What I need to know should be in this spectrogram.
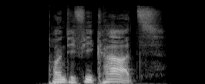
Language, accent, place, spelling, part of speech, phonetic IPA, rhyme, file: German, Germany, Berlin, Pontifikats, noun, [pɔntifiˈkaːt͡s], -aːt͡s, De-Pontifikats.ogg
- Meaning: genitive of Pontifikat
